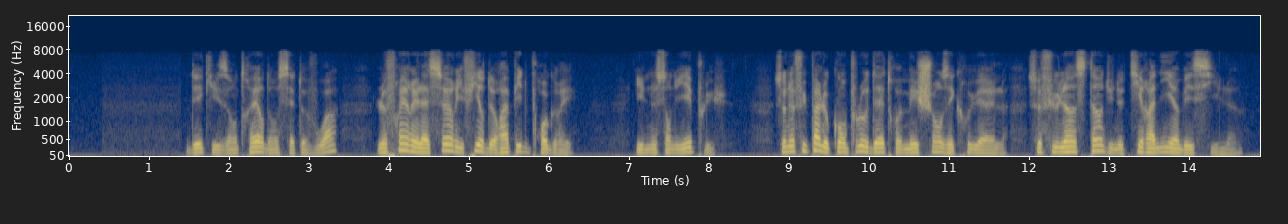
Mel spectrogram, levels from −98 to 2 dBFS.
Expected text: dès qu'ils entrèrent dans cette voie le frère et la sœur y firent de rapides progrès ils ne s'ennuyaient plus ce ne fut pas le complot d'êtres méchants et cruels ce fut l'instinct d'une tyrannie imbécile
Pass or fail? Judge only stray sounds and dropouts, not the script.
pass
